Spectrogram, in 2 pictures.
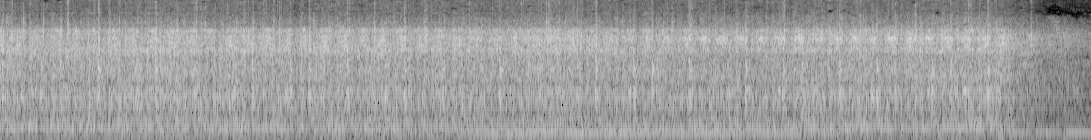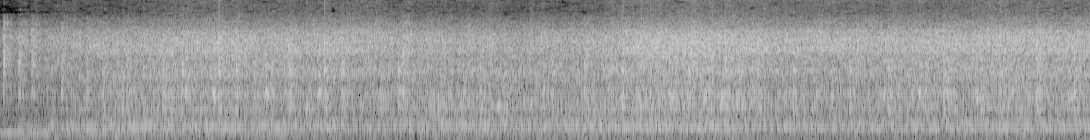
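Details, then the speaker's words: Honda Beat FI scooter with overly extreme (racing) CVT rollers: rough CVT noise and a strong, shuddering vibration on take-off, an uneven judder as it pulls away. "Selain itu saat angkatan yaitu bergetar kencang nah seperti ini bergetar Hebat"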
